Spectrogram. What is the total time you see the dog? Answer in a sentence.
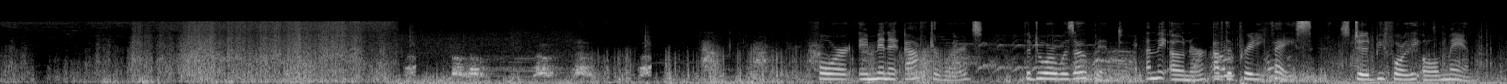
You can hear the dog for 9 seconds altogether.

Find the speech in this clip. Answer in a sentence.
You can hear the speech from 8.2 to 14.8 s.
